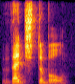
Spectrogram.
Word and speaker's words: vegetable: Silent E appears inside words like vegetable. You can see here actually two E, two E's are silent. Not the first one, but the second and the third one. Vegetable.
